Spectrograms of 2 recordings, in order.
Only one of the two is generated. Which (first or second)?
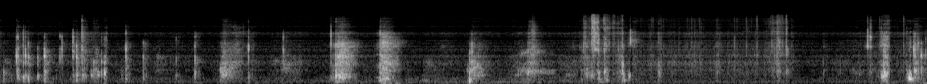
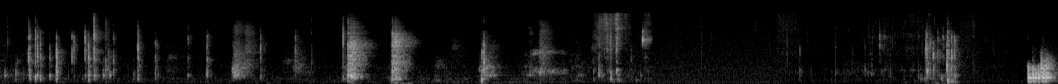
first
